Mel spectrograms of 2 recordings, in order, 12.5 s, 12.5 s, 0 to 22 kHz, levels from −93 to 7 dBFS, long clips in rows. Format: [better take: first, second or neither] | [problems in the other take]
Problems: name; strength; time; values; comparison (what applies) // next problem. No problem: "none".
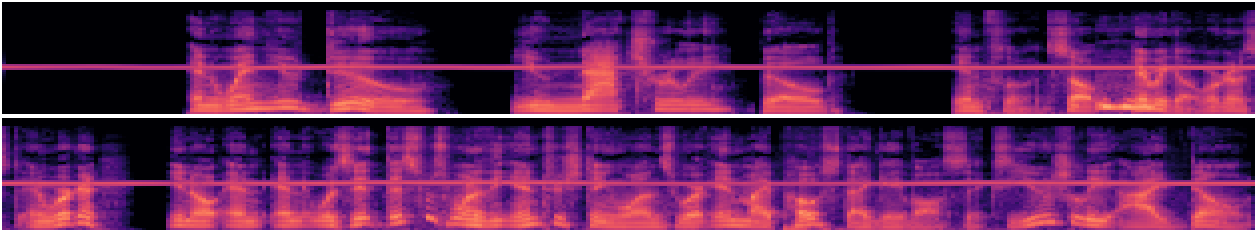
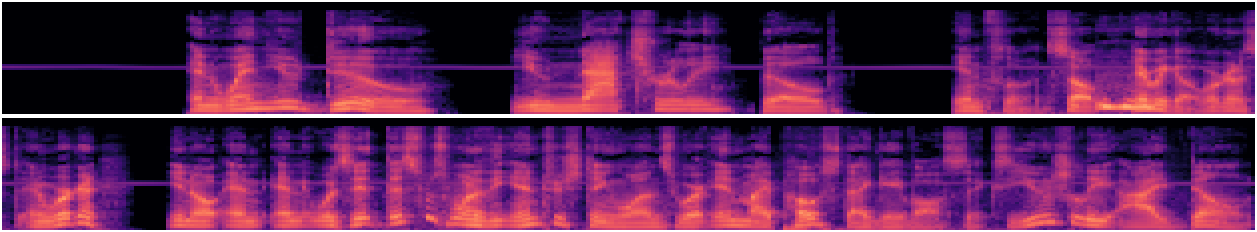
second | high-pitched whine; loud; throughout; 2.5 kHz, 8 dB below the speech; faint in the second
